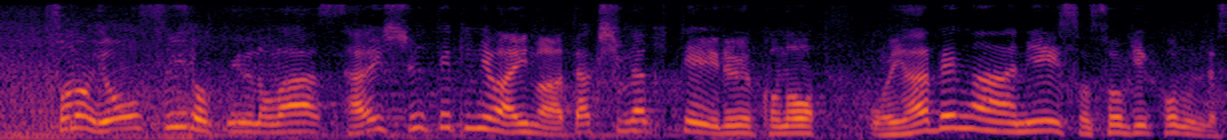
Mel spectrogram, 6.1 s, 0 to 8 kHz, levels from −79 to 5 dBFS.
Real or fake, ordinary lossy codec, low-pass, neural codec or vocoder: fake; none; 7.2 kHz; codec, 16 kHz, 2 kbps, X-Codec, HuBERT features, trained on general audio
